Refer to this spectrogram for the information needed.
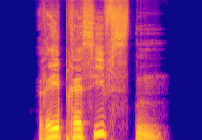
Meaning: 1. superlative degree of repressiv 2. inflection of repressiv: strong genitive masculine/neuter singular superlative degree
- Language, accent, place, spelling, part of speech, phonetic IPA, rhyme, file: German, Germany, Berlin, repressivsten, adjective, [ʁepʁɛˈsiːfstn̩], -iːfstn̩, De-repressivsten.ogg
